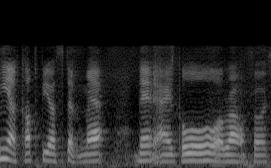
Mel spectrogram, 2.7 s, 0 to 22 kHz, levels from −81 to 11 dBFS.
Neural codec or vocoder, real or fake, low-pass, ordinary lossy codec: codec, 16 kHz, 0.5 kbps, FunCodec, trained on Chinese and English, 25 frames a second; fake; 7.2 kHz; none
